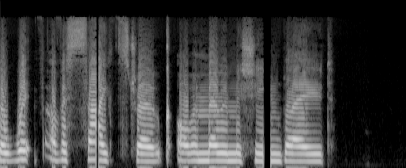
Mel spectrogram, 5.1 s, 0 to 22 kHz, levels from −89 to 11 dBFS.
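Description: From the first syllable to the end, the speech carries hard clipping. The level is driven about 13 dB past what the chain can pass, so a small but steady share of peaks are sliced flat. This adds a harsh, buzzy fuzz on every loud vowel. It stays locked to loudness, unlike the softer graininess a low-bitrate codec would spread evenly.

At 1.20 to 1.24 s, and again at 3.29 to 3.39 s, the sound drops into silence. This is AAC frame loss with muting. The decoder zeroed the missing blocks, and the overlapping windows fade out and back in. The 40 ms and 100 ms gaps fit whole 10 ms frames from the likely low-delay AAC stream. The edges are soft, which sets these apart from an abrupt dropout.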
